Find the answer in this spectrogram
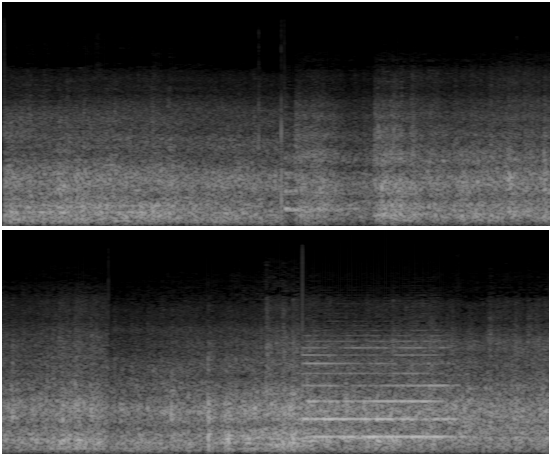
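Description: Electric suburban (EMU) trains passing, a dense rumble with wheel-on-rail clatter that shifts abruptly twice. About eight and a half seconds in, a train horn sounds one steady note for about a second and a half.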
